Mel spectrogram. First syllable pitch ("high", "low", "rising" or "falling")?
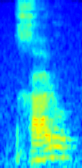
rising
